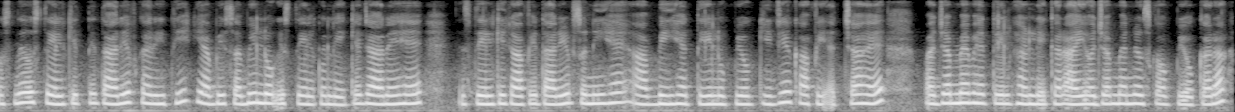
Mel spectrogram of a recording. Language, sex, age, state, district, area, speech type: Hindi, female, 45-60, Rajasthan, Jaipur, urban, spontaneous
